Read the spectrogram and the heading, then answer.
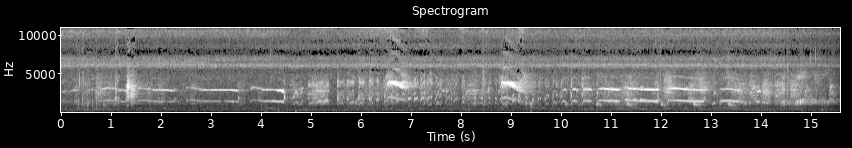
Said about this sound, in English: Eight, with yellow-rumped cacique, great Kiskadee, and others.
